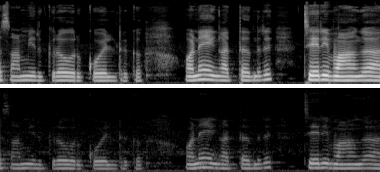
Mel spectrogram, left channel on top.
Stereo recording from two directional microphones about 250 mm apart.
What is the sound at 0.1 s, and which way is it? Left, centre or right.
A woman's voice, left.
